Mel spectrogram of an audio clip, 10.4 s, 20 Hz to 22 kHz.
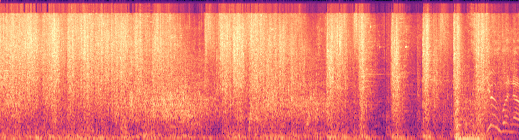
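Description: Herald explosions burst repeatedly in Path of Exile 2 action play, a dense, continuous barrage of booming thuds and crackling blasts with louder hits near the end, mixed under game voices.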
